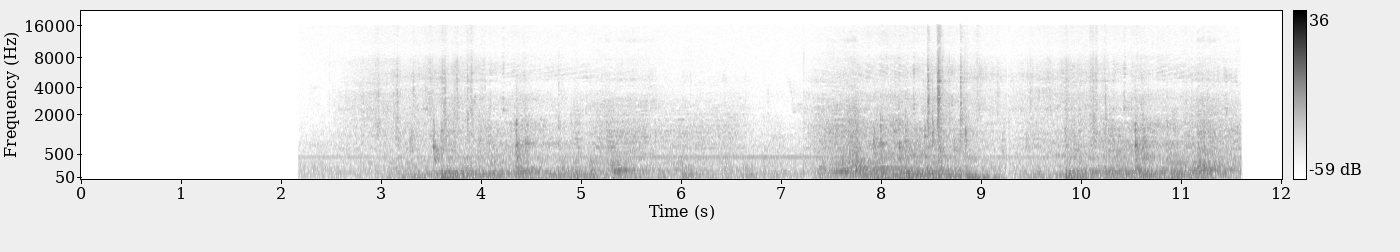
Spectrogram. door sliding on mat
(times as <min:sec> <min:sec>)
0:02.6 0:11.6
